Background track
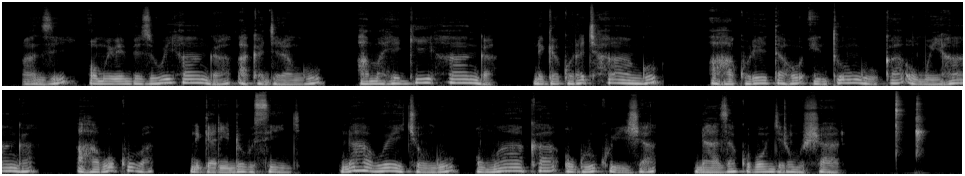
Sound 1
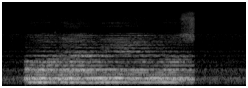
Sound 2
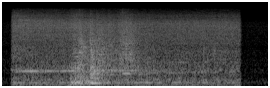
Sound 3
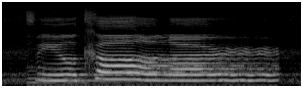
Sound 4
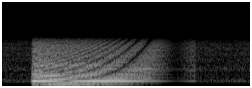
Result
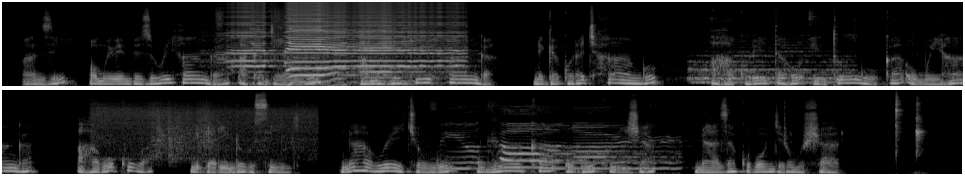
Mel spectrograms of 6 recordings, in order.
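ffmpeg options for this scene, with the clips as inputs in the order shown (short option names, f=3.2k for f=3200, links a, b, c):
-filter_complex "[3:a]asplit=2[a][b];[0:a]volume=-6.5dB[c];[a]aeval=exprs='val(0)*sgn(sin(2*PI*1500*n/s))':c=same[d];[2:a]highpass=1.2k[e];[b]aecho=1:1:2.8:0.61[f];[d]atrim=end=2.99,asetpts=PTS-STARTPTS,volume=-0.5dB,afade=t=in:d=0.1,afade=t=out:st=2.89:d=0.1,adelay=1890[g];[1:a]atrim=end=2.44,asetpts=PTS-STARTPTS,volume=-15dB,afade=t=in:d=0.004:c=hsin,afade=t=out:st=2.436:d=0.004:c=hsin,adelay=6630[h];[e]atrim=end=2.66,asetpts=PTS-STARTPTS,volume=-14dB,afade=t=in:d=0.004:c=hsin,afade=t=out:st=2.656:d=0.004:c=hsin,adelay=10390[i];[f]atrim=end=2.99,asetpts=PTS-STARTPTS,volume=-9dB,afade=t=in:d=0.004:c=hsin,afade=t=out:st=2.986:d=0.004:c=hsin,adelay=601524S[j];[c][g][h][i][j]amix=inputs=5:normalize=0"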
